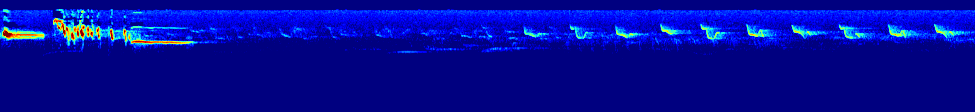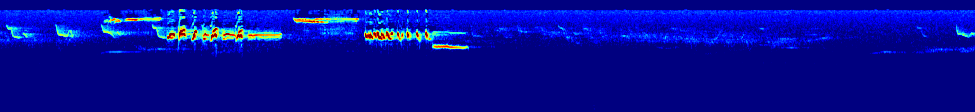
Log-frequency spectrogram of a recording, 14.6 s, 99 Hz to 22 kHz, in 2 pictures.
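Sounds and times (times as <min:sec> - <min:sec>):
European robin singing: 0:00.0 - 0:14.6.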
